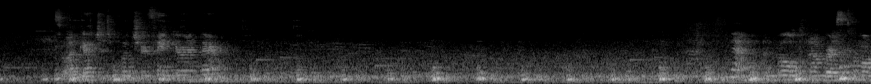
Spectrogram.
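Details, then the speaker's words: Rhythmic whooshing Doppler pulses near 133 a minute on a CTG fetal monitor during pregnancy or labour: a normal fetal heartbeat, with faint music behind. "The machine also produces a beating or pulsing sound that represents your baby's heartbeat."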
